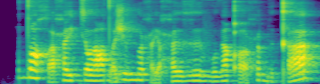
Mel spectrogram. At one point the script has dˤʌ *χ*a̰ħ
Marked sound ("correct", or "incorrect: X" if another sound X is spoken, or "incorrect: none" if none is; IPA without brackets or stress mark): correct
